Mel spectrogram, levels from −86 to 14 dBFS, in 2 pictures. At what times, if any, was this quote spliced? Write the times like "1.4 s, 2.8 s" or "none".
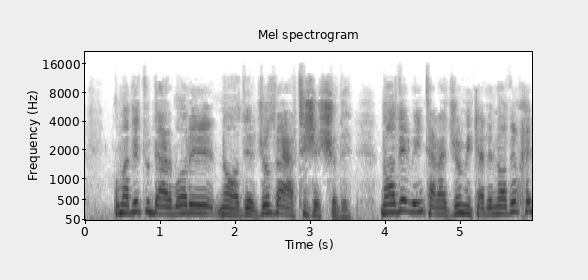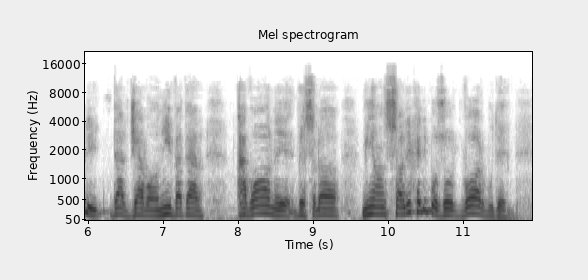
none

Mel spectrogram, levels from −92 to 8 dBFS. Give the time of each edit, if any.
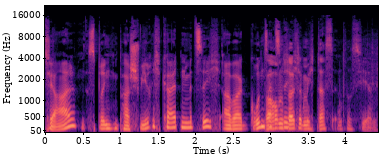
none

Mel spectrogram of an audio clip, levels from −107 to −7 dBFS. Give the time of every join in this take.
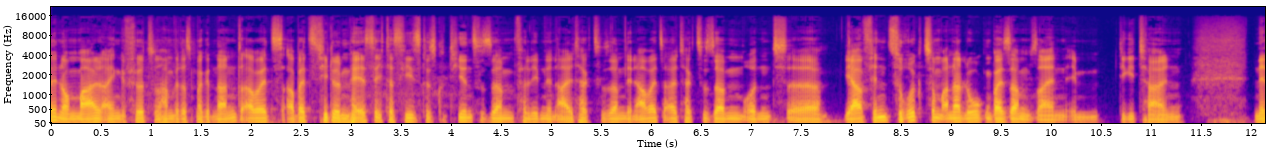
3.7 s

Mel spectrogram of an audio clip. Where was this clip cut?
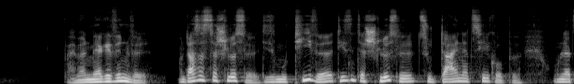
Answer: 1.7 s

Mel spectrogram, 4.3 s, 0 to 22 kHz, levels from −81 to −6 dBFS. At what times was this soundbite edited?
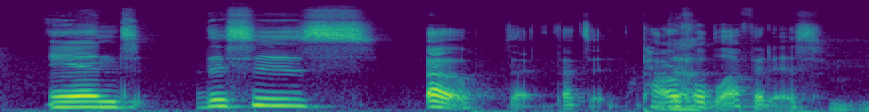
2.0 s, 3.1 s

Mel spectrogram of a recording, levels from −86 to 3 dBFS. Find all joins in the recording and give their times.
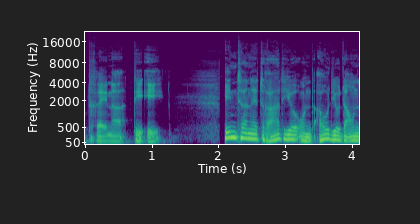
2.0 s

